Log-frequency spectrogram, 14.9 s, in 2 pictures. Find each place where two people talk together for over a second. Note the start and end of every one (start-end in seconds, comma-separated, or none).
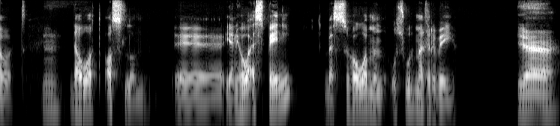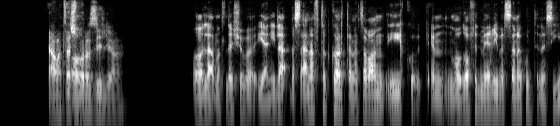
none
